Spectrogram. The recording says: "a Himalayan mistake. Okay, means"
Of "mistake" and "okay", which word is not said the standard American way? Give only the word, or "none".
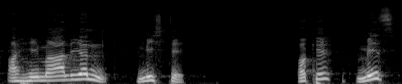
mistake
